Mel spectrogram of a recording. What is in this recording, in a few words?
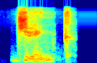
"gink", Indian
